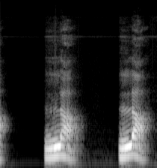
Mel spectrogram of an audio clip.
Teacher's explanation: जब अंदर से हवा निकलती है तो हवा कहां जाती हवा अगल बगल से निकलती है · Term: पार्श्विक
